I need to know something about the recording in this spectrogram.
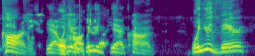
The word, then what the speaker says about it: Cannes: Cannes.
